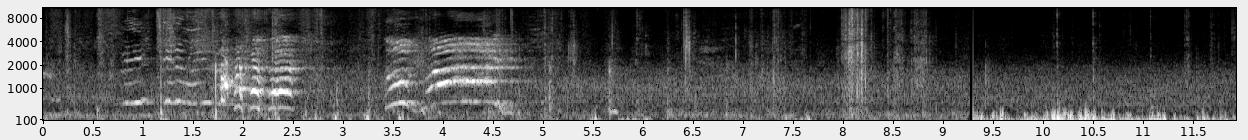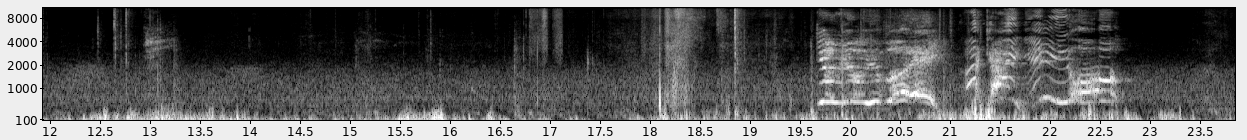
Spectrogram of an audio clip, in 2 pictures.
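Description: Young boys shout and laugh excitedly nearby.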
